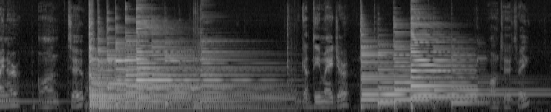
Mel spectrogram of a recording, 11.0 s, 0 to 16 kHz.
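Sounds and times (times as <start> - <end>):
acoustic guitar chord ringing: 1.7 - 6.1, 7.2 - 11.0.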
